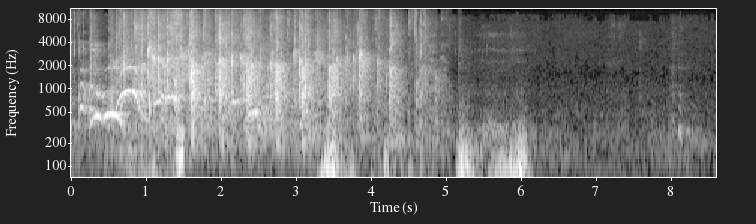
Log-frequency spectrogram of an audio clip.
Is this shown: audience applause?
yes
